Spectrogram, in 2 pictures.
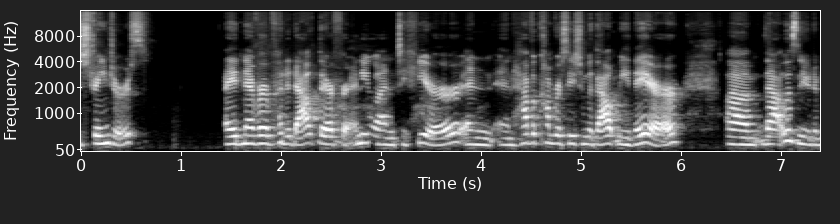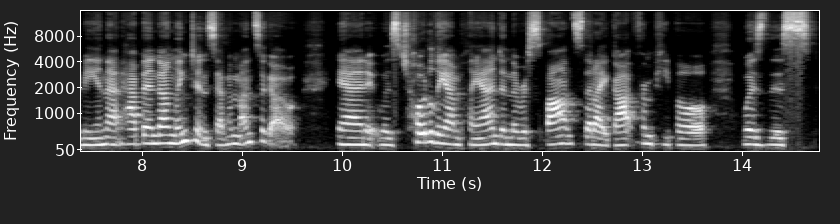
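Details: Adult woman; normal speech.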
